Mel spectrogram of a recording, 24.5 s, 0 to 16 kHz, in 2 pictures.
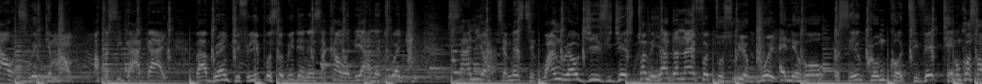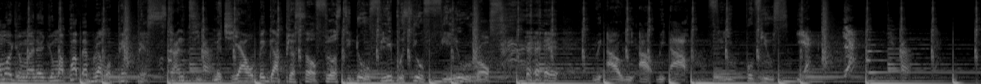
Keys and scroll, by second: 0.0 ctrl+t, 15.9 Down, 17.5 Return.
